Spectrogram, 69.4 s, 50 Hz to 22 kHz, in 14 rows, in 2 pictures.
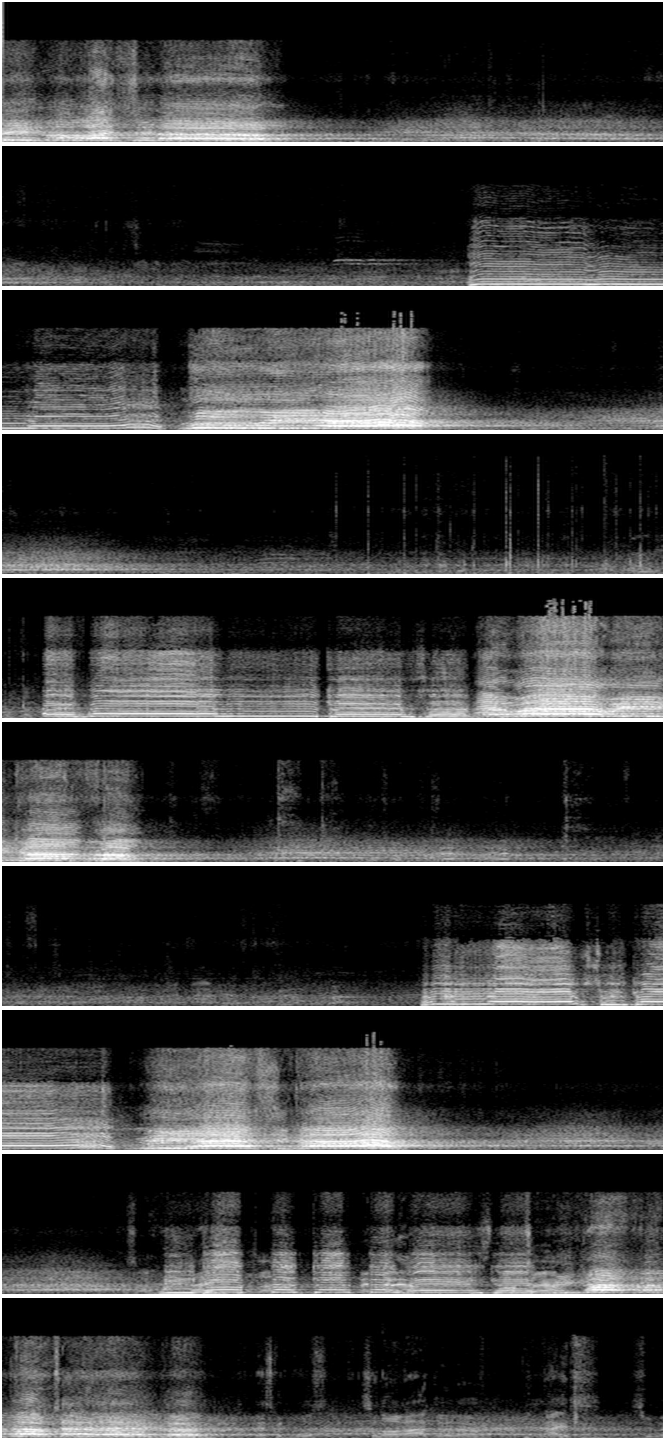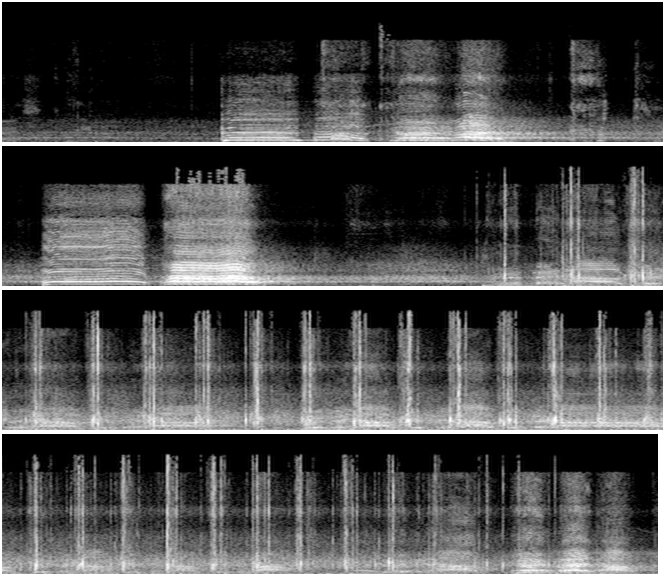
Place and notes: Ultras from football club FC Copenhagen supports their team in a 5-1 defeat against FC Midtjylland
